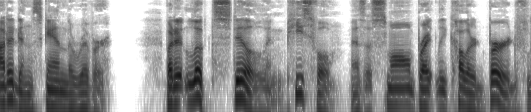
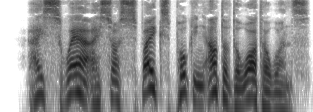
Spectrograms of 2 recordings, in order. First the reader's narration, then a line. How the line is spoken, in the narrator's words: Sun-hee hissed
